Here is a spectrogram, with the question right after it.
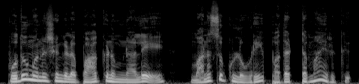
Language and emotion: Tamil, fearful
